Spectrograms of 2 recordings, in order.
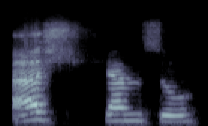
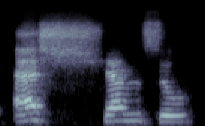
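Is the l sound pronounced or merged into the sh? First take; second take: merged; merged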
